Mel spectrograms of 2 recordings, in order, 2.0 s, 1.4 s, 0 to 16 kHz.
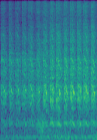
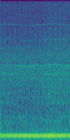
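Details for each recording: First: VW Scirocco with a freshly rebuilt MK6 Golf-type petrol engine, after a 3–4+ year standstill with the old fuel still in the tank: long, steady cranking at about four compression beats a second for seven seconds, never firing. The ignition switch is intermittent and the old fuel is suspect. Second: VW Scirocco with a freshly rebuilt MK6 Golf-type petrol engine, started on 4–5-year-old fuel: a steady, even low hum at cold idle with no knocks or misses. It is running as it should.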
